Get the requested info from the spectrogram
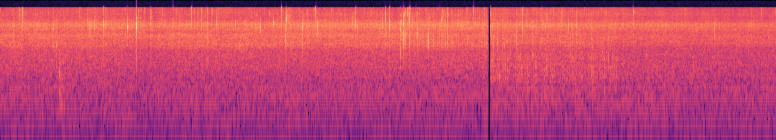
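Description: Egg-dipped ham-and-cheese sandwich frying in butter in a nonstick pan, with the heat turned down: a steady sizzle with scattered small pops and crackles.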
